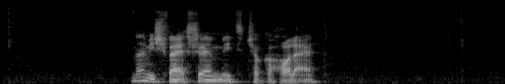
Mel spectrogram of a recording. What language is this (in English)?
Hungarian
